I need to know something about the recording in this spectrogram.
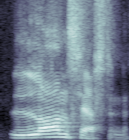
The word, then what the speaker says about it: Launceston: Like, how do you pronounce the name of this? Launceston. Launceston, thank you.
